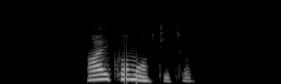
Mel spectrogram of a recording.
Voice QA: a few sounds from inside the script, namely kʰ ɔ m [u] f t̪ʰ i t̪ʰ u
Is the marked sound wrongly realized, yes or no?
yes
